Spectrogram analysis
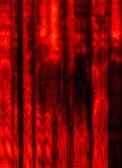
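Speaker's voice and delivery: put-on deep Greek accent. Recalling what Chris said when they first started, in Chris's deep Greek voice. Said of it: "He's got a really deep Greek voice".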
